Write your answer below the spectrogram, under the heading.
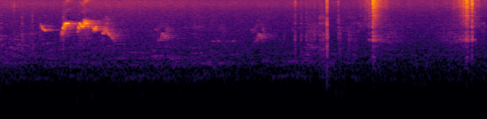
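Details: Red-whiskered bulbul used as a decoy during trapping, singing a short burst of warbled, slightly buzzy notes, then quieter scattered chirps and a few sharp clicks and wing-like rustles.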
